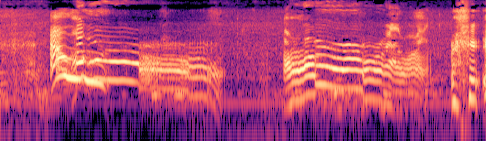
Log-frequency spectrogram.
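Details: A chihuahua practising its howl: two sustained, quavering howls, each about a second and a half, separated by a pause, with a clipped bark breaking in at the close.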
